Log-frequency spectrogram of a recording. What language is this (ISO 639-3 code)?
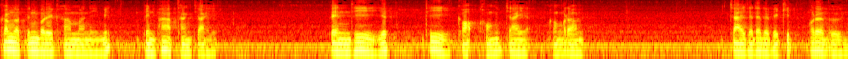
tha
